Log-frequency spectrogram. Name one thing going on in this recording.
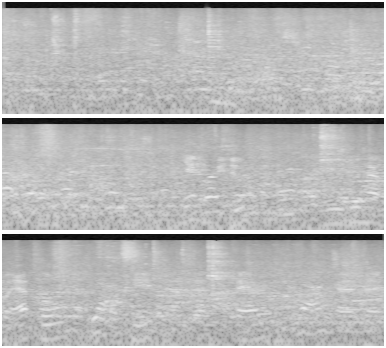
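A crowd of men and women chatter all around, close by.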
